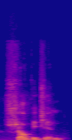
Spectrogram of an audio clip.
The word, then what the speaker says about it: Shobijin: How do you pronounce it, actually? I'm curious. I don't remember how. It's Shobijin. Shobijin.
